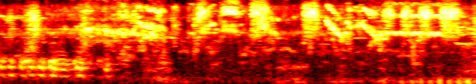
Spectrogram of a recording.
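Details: Colourful budgies give rapid high chirps and squeaky warbles, with some lower chattering notes at the start and a low rattling sound near the end.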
